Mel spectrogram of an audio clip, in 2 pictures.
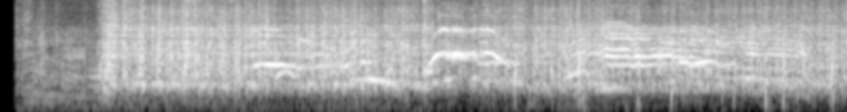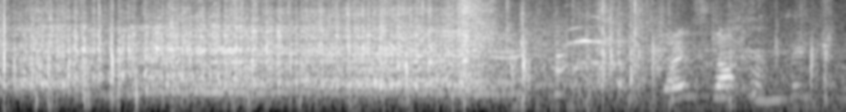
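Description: A motorised toy truck runs across asphalt with a loud, steady buzzing rattle that starts suddenly about half a second in and cuts off near the end, with scattered clicks from its wheels on grit. High-pitched voices sound over it.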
